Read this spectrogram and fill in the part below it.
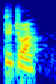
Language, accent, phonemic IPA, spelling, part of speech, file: French, France, /py.twa/, putois, noun, LL-Q150 (fra)-putois.wav
- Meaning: polecat (especially, the European polecat, Mustela putorius)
